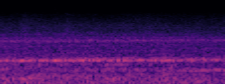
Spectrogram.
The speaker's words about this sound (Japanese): 市場を出ると目の前は駅、踏切の音が鳴っています。この踏切が開くのを待つ時間ものんびりしてていいんですよね。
